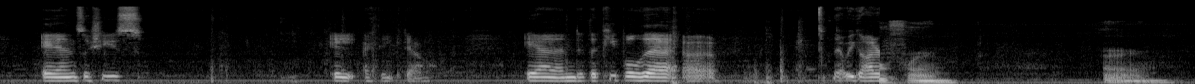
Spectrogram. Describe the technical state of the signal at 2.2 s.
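At 2.2 s the signal is intact, with no audible fault at that moment.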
